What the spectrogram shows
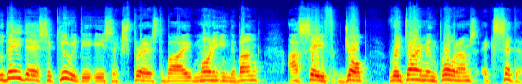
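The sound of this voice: Here is an unforced reading voice. Pitch variation is ordinary.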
